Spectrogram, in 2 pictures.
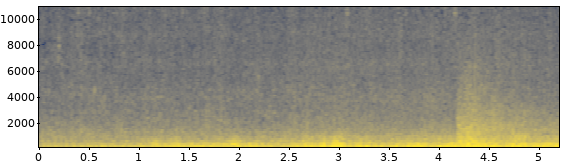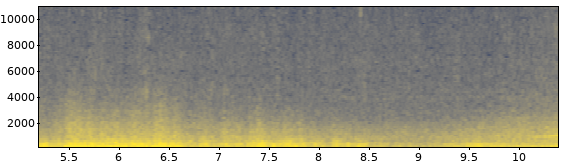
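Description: Thunderstorm: a heavy, low thunder rumble over steady rain, building and swelling loudest about four to seven seconds in.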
